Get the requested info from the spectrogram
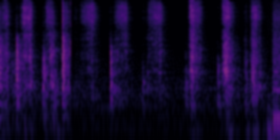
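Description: A steel card scraper scraping half-cured glue squeeze-out off an oak tabletop in a series of faint, short strokes, quick at first and more spaced out after the first second.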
